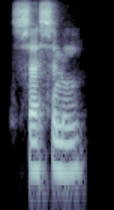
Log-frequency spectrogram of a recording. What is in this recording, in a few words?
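"sesame", American English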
